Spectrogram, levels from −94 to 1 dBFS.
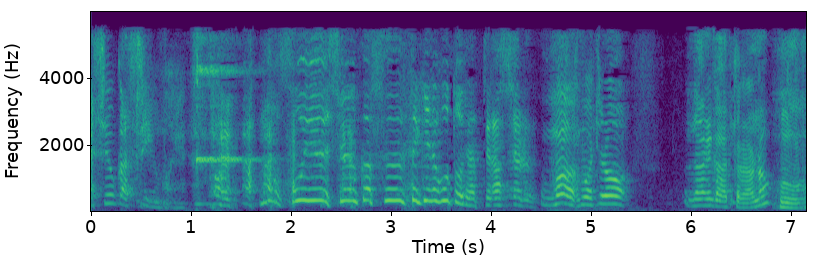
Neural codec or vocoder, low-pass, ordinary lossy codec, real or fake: vocoder, 22.05 kHz, 80 mel bands, Vocos; 5.4 kHz; AAC, 24 kbps; fake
